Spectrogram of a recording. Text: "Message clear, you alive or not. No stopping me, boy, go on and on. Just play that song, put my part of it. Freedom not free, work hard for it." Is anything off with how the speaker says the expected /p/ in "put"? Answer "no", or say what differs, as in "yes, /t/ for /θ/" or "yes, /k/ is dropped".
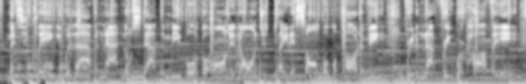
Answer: yes, /f/ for /p/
